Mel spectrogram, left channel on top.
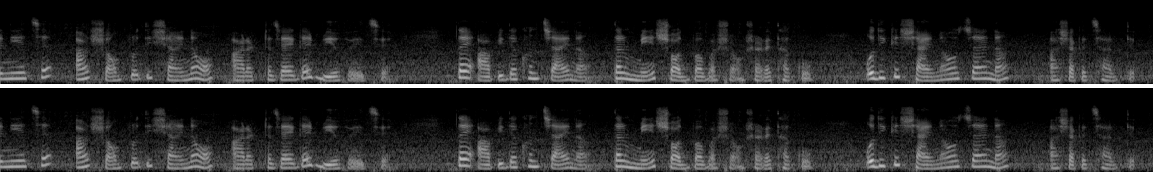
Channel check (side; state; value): both; identical; correlation 1.00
